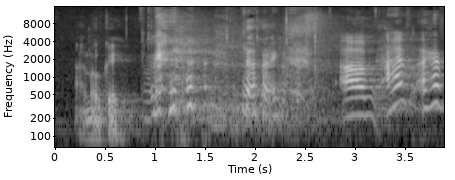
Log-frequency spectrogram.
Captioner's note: laughs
